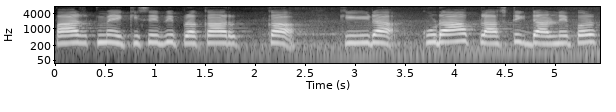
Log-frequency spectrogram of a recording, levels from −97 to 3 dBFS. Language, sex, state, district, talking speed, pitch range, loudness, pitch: Hindi, female, Uttarakhand, Tehri Garhwal, 130 wpm, 250-275 Hz, -15 LUFS, 260 Hz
